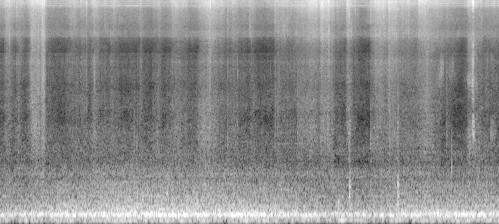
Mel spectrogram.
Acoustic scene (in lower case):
car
